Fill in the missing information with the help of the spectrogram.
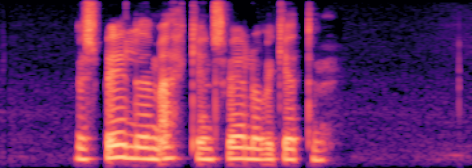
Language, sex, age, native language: Icelandic, female, 30-39, Icelandic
